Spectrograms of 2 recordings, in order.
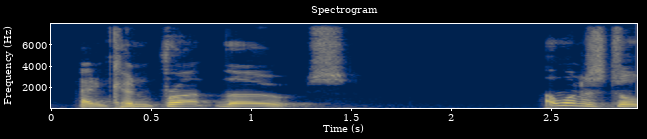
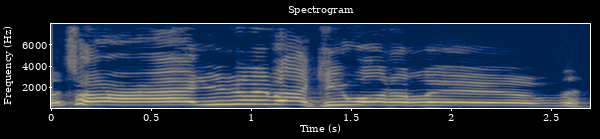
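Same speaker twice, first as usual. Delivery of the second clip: much higher, sing-song carefree voice; mock casual voice; 12 semitones higher, 4 dB louder than usual. Preacher mocking today's casual attitude to his congregation, high and lilting. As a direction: lilt it like a careless shrug.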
